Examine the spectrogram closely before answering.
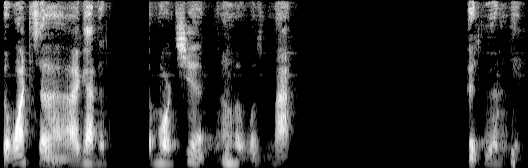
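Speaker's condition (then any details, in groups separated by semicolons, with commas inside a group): Speech impediment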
